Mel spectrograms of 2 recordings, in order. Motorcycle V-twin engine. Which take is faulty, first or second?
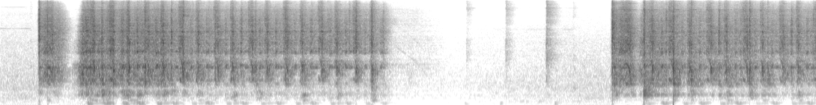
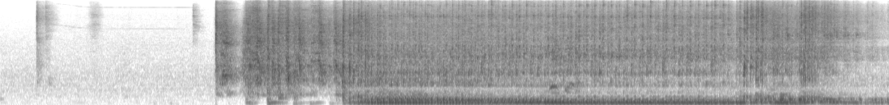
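first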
